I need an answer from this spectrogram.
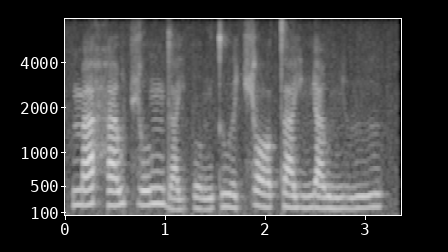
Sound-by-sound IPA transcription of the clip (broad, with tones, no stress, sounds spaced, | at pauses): m a˧˥ h a˧˥ w t͡ɕ oː˧˥ ŋ d a˩ j p o˩ ŋ t̪ u˧ ə̯ t͡ɕ ɔː˥˨ t̪ a˧ j ɲ a˧ w ɲ ɯː˧˥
